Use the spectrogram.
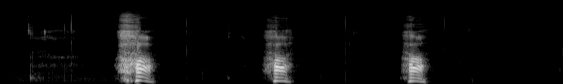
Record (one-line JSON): {"exhalation_length": "5.6 s", "exhalation_amplitude": 32767, "exhalation_signal_mean_std_ratio": 0.25, "survey_phase": "beta (2021-08-13 to 2022-03-07)", "age": "65+", "gender": "Male", "wearing_mask": "No", "symptom_none": true, "smoker_status": "Ex-smoker", "respiratory_condition_asthma": false, "respiratory_condition_other": false, "recruitment_source": "REACT", "submission_delay": "9 days", "covid_test_result": "Negative", "covid_test_method": "RT-qPCR", "influenza_a_test_result": "Unknown/Void", "influenza_b_test_result": "Unknown/Void"}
